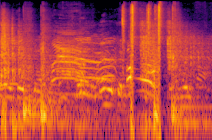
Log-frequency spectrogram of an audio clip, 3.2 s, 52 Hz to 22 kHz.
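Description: Musket volleys at a 250th-anniversary re-enactment of the Battle of Great Bridge crack out as sharp, loud reports amid a rumble of outdoor noise, while shouted commands and voices carry through.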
